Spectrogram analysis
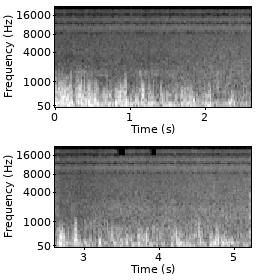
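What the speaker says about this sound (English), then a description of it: "Check out the wind." Gusting wind roars during a winter snowstorm, with repeated low buffeting bursts on the microphone throughout, loud and close, with no voices.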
